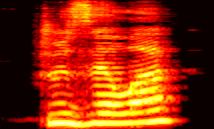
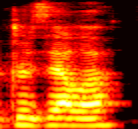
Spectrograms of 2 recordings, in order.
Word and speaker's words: Drizella: Yes, like Lady Tremaine, when she's like, don't you think so, Drizella? And she, or Drizella, see, I'm saying it wrong again.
